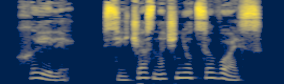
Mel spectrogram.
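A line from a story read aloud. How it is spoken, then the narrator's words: Whisper. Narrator (Russian): прошептал Тор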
